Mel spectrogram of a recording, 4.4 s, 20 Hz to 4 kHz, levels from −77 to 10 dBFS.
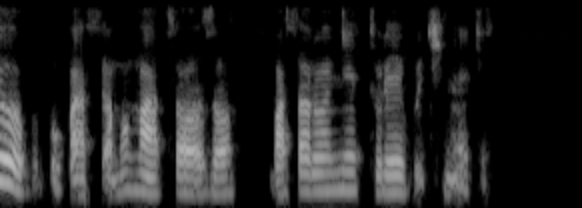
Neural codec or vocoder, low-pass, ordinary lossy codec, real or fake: vocoder, 22.05 kHz, 80 mel bands, HiFi-GAN; 3.6 kHz; none; fake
